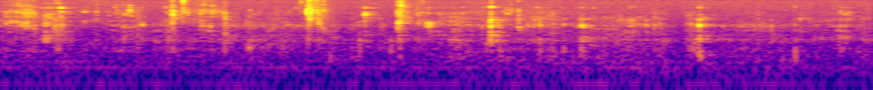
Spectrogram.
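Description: Close-miked mouth sounds of a man chewing a saucy Thai peanut chicken wing: wet smacks and clicks at irregular intervals, the sharpest about halfway through.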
